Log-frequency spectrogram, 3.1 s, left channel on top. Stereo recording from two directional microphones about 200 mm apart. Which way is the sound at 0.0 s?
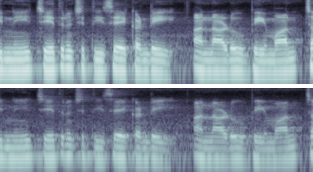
40° left (ahead or behind).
